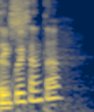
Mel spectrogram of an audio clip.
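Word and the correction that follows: cincuenta: Cinquecenta. I was right. – Cinquenta. Cinquenta. – I had a lot of the right letters.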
